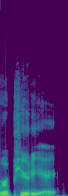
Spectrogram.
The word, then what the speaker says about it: repudiate: And the final verb in this set, to repudiate. R-E-P-U-D-I-A-T-E, stress. Repudiate, stress on the second syllable. Pu, 4 syllables.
